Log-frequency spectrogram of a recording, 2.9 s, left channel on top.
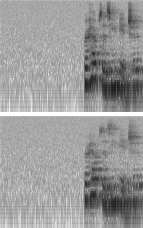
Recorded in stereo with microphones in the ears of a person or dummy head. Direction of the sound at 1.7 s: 40° left (ahead or behind).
